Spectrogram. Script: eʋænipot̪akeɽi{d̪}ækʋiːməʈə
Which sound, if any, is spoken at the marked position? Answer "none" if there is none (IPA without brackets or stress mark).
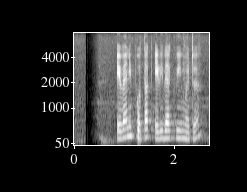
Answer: d̪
